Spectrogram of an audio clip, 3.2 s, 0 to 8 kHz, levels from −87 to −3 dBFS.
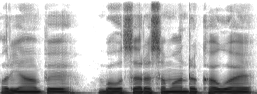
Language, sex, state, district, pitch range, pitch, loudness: Hindi, male, Jharkhand, Deoghar, 115-120 Hz, 120 Hz, -13 LUFS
